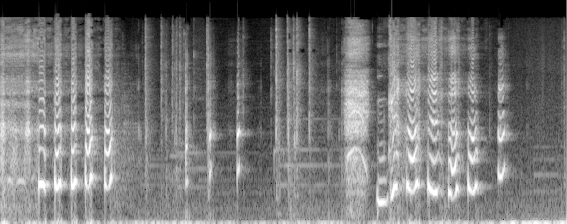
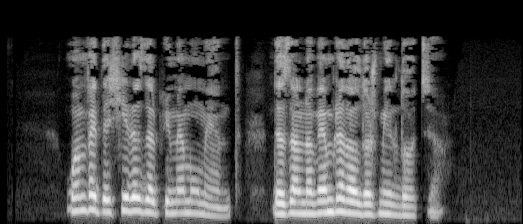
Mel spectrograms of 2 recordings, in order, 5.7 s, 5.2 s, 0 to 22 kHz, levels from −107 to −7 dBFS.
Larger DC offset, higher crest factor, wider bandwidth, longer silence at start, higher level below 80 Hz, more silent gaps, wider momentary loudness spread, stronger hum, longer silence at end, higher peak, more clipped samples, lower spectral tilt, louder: neither; second, 12 dB vs 18 dB; first, 16.5 kHz vs 11.5 kHz; second, 0 s vs 0.7 s; first, -32 dBFS vs -74 dBFS; neither; first, 20 LU vs 15 LU; neither; second, 0 s vs 0.8 s; first, 0 dBFS vs -4 dBFS; neither; second, -1 dB/octave vs -4.5 dB/octave; first, -10 LUFS vs -22 LUFS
